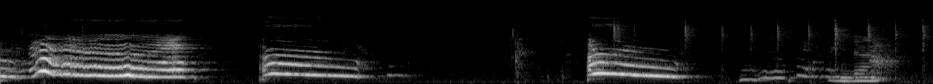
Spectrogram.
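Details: Howling female whippet stopping abruptly mid-howl: three harmonic, downward-sliding howls separated by pauses, followed by soft human speech at the end.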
